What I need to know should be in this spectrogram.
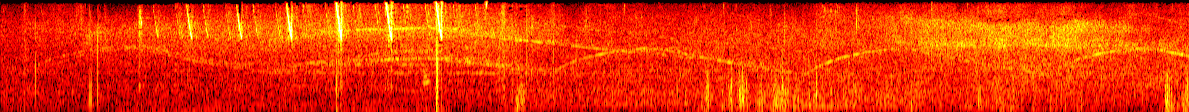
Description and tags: Cross Walk
The chirping sound from a crosswalk traffic light beeping. The siren from a fire-engine can be heard in the background. There is also some distant city traffic.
